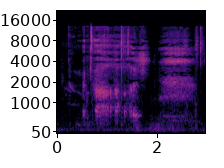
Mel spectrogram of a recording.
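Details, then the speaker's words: A sleeping pet dog, described as her crafting buddy who had a long day, snores loudly in two rough, rattling breaths with a faint whistly edge in a quiet small room. "And my dog is snoring so loud. Can y'all hear that?"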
